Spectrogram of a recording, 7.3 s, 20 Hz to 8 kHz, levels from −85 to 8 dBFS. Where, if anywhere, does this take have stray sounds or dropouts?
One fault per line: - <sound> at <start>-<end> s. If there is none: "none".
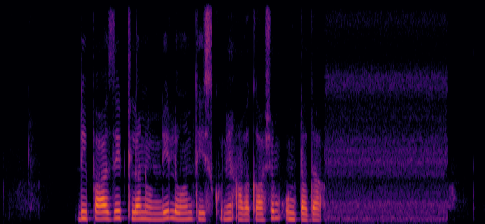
none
